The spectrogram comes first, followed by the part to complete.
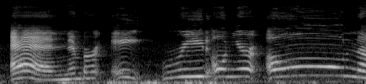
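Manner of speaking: high, loud, drawn-out cry of the tip title; excited announcement. Real, not acted. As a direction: sing out the tip like big news.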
